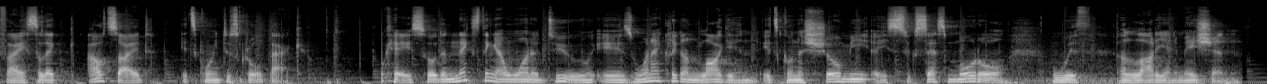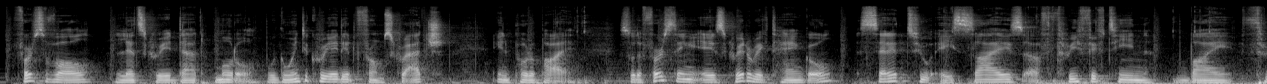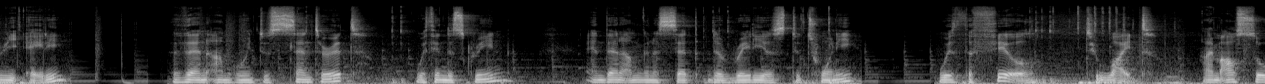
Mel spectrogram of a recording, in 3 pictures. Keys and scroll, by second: 22.8-24.0 typing, 25.1-26.1 typing, 26.5 Return, 33.0-33.9 typing, 35.7-36.5 typing, 36.6 Return.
